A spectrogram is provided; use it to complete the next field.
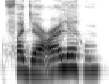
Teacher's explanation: Ain is from the middle of the throat.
